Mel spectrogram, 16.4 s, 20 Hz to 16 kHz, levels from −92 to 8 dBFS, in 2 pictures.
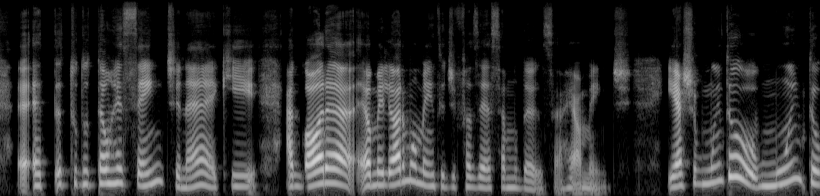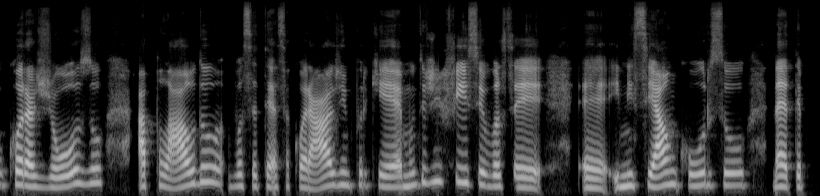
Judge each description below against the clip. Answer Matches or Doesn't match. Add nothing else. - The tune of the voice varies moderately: Matches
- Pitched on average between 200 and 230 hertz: Matches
